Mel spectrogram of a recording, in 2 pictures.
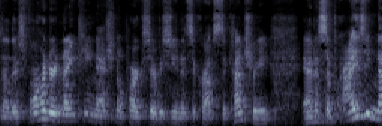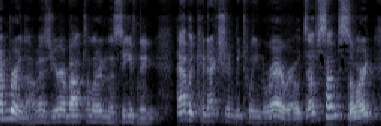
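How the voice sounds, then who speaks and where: Animated, chatty man hosting a live presentation. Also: medium pitch. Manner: chatty, folksy, rambling. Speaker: host and president of a rail education group. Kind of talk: casual live virtual presentation. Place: underground in a copper mine.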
